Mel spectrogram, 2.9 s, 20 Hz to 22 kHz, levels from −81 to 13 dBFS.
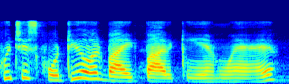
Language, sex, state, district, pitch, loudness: Hindi, female, Jharkhand, Ranchi, 185 Hz, -15 LUFS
